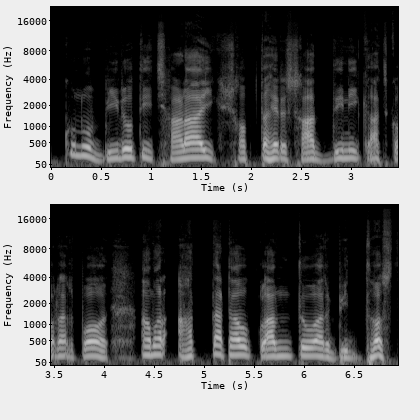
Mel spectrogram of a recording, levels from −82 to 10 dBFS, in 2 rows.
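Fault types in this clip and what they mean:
Clock drift between sender and receiver: the sending side's audio clock runs about 2% slow against the receiver's, so the jitter buffer keeps draining. Unlike a packet-loss dropout or a single glitch, the disturbance never settles; small timing hiccups persist for the whole speech clip.
Repeated timing corrections: from 0.12 s to 6.68 s the receiver keeps repeating short slivers of sound to stretch the stream, adding roughly a tenth of a second and running at 99% speed. The hiccups are all lengthenings, unevenly spaced, unlike periodic stutter or steady pitch-shifting slowdown.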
